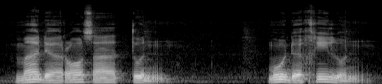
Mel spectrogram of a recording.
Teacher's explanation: Jadi dibacanya ada pantulannya. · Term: qalqalah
